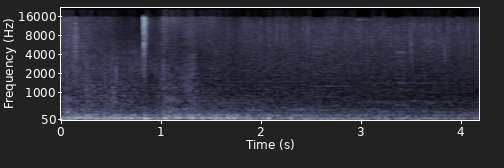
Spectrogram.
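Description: A Confringo fire spell explodes in a Harry Potter video game, giving a loud, sustained rumbling blast with crackling debris that stays dense and steady throughout.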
